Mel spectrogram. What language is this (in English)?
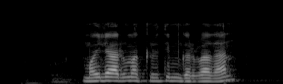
Nepali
